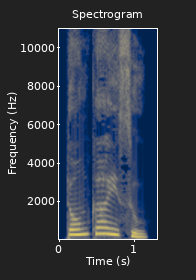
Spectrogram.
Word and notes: ಟೊಂಕಾಯಿಸು: Kannada

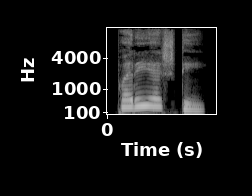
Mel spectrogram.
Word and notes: ಪರಿಯಷ್ಟಿ: pari yaṣṭi

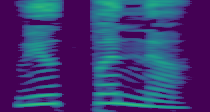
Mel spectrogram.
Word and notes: ವ್ಯುತ್ಪನ್ನ: vyutpanna

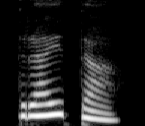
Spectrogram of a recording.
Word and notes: ತ್ರೈತ: Kannada

